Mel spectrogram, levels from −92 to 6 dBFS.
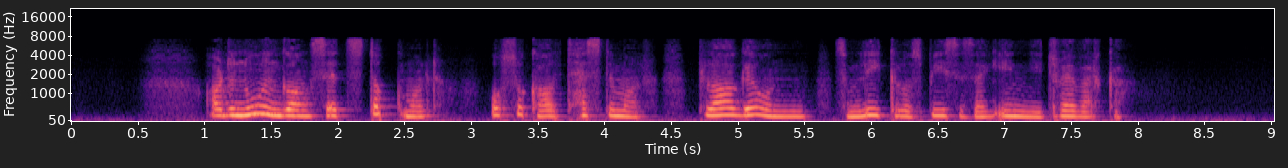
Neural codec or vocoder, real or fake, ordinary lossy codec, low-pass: codec, 16 kHz, 0.4 kbps, LongCat-Audio-Codec; fake; none; 7.2 kHz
